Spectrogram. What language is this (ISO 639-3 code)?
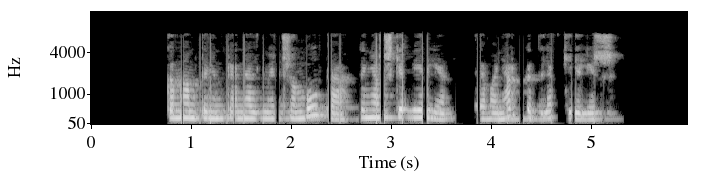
mrj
